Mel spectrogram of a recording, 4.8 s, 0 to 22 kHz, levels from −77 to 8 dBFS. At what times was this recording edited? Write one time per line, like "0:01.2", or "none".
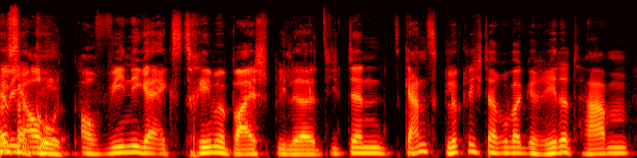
none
